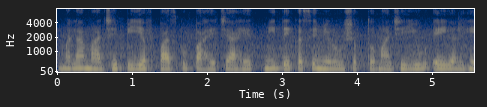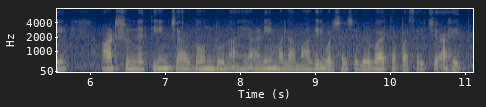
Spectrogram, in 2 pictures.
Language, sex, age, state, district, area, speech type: Marathi, female, 30-45, Maharashtra, Nanded, rural, read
